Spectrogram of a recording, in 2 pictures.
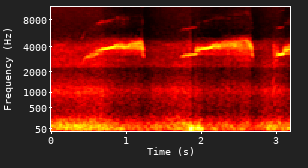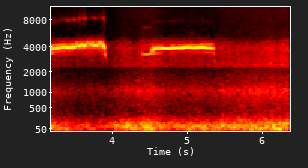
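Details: Bald eagle at the West End nest on a live cam, morning of 08/17/2023: four high, clear whistled notes, each sliding upward and held briefly, spaced roughly a second apart, over steady low-pitched rumbling noise.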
